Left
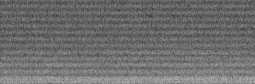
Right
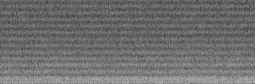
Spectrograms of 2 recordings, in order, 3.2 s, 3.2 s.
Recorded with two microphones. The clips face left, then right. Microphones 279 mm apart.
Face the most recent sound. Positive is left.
No sound to turn to.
